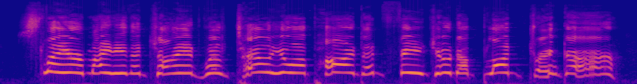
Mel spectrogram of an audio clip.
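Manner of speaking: very high, very loud, furious raging screech. Game master voicing a goblin-sized creature charging at the players, shrieking in fury. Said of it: "it shrieks in fury".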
